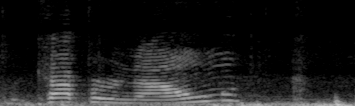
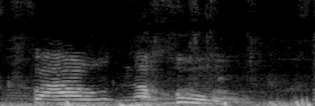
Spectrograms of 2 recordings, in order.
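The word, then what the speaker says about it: כפר נחום: Okay, it's like Capernaum is Kfar Nahum. Okay, Kfar Nahum, Capernaum. Mispronunciations changed the name.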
